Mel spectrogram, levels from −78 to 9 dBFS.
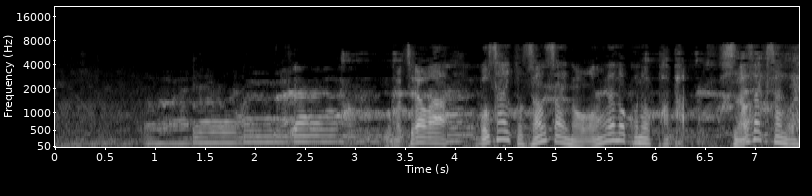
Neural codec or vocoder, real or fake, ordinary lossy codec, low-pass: codec, 16 kHz, 2 kbps, FreqCodec, larger model; fake; MP3, 32 kbps; 7.2 kHz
